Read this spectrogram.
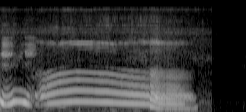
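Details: Sky, a pet cat, complaining indoors with a long drawn-out vocal moan: a brief wavering start, then a steady tonal wail held for over a second, dropping lower before it breaks off.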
